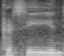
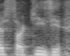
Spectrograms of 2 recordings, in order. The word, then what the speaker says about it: Sarkeesian: Was it Carcesian days? Anna. I can't even pronounce her name. Anna Sarkeesian.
